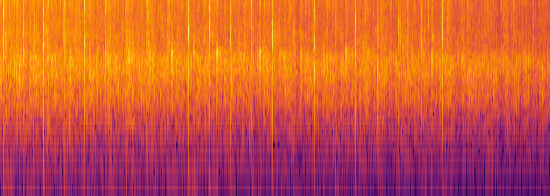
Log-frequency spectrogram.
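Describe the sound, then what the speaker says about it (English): Audience applauding a panel of speakers at a conference, steady massed clapping with sharp individual claps standing out in a regular beat, continuing at an even level throughout. "So another round of applause, please, for our speakers."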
